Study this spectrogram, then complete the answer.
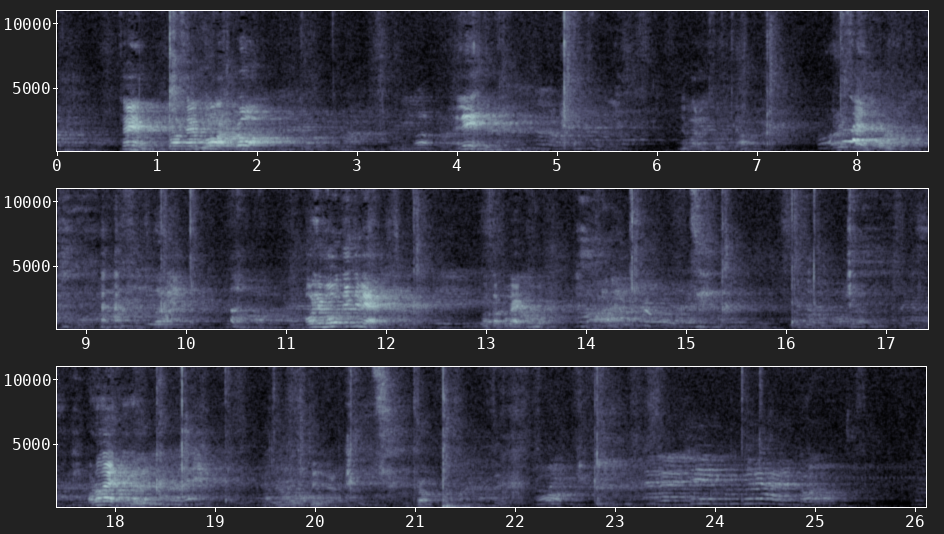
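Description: A woman speaks with animation in an echoing hall.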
